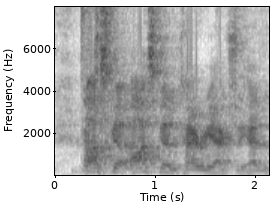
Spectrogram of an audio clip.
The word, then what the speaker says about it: Asuka: moved on before she came back um so Asaka or Asuka hope hope time pronounce that name ASA Asuka and Kyrie actually had the titles for 180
